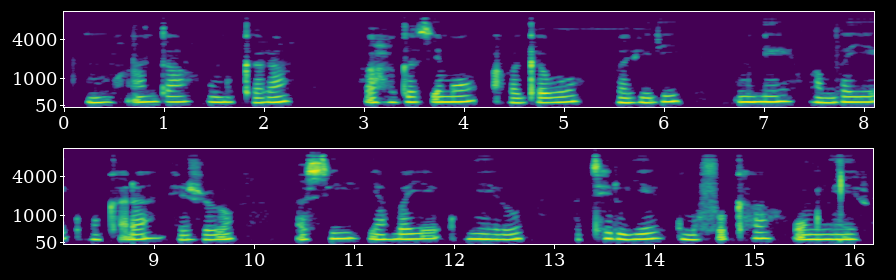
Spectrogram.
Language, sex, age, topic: Kinyarwanda, female, 18-24, government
